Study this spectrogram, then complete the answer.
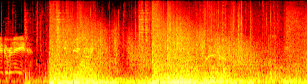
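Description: Flames from a firebomb roar and crackle.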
